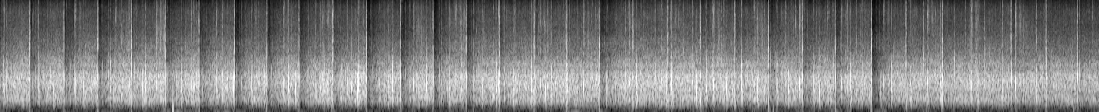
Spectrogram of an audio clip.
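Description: Large audience and officials on stage giving sustained applause, a dense mass of hand claps in a large hall, going on for the whole stretch.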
